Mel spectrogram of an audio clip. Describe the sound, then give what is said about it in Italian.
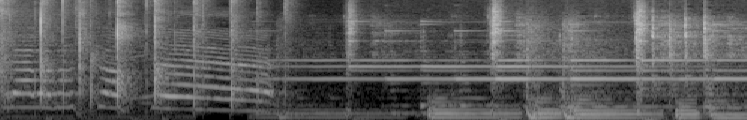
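Clapping welcomes a mascot, steady claps layered over a bright tonal jingle that runs the whole five seconds, growing fuller and louder in the second half. “Un applauso alla mascotte!”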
